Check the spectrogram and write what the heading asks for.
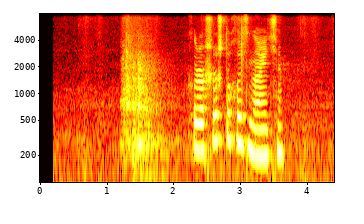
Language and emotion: Russian, neutral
